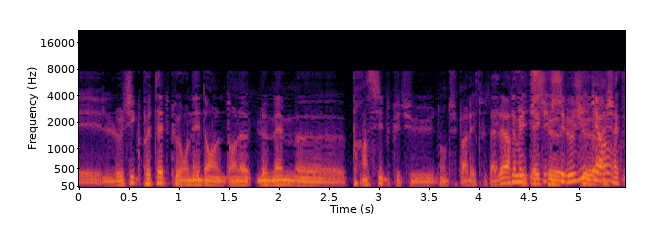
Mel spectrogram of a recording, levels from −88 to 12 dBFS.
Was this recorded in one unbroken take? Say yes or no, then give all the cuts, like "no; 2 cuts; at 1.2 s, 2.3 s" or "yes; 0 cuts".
yes; 0 cuts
